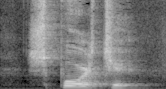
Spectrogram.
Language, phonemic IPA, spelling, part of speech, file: Dutch, /ˈsporcə/, spoortje, noun, Nl-spoortje.ogg
- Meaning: diminutive of spoor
